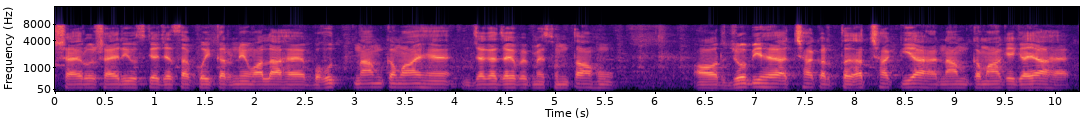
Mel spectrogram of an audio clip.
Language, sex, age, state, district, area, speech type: Urdu, male, 30-45, Bihar, Supaul, rural, spontaneous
